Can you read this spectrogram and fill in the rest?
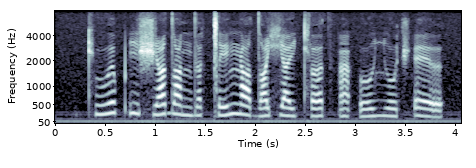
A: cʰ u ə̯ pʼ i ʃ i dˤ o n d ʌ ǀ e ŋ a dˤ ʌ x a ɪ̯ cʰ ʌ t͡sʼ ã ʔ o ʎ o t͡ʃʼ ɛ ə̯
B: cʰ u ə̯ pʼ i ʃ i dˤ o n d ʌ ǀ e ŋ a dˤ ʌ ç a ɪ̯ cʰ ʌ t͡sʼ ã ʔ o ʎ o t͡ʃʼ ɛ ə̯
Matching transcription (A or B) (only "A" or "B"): B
